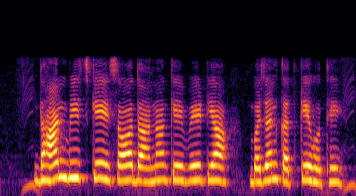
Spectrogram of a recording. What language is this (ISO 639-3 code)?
hne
